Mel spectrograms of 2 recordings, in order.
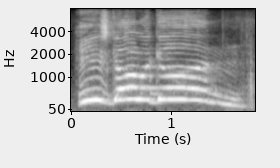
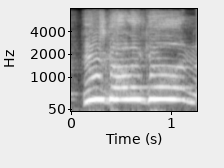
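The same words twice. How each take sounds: First: High, slow, drawn-out yell of alarm; mock alarm shout. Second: Much louder, higher, slow yelled warning; louder high shout. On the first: Teen shouting a fake warning at the fighting men, high and drawn out. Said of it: "I got the balls to go like". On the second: Retold or imitated. Teen yelling the fake warning again, louder and higher. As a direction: belt it out louder this time. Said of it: "And I say it louder".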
